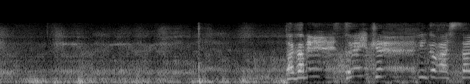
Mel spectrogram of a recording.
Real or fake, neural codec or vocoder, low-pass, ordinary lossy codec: fake; codec, 16 kHz, 0.8 kbps, ZipCodec; 7.2 kHz; Opus, 64 kbps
